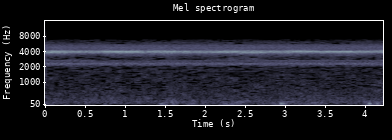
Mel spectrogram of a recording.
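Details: Crickets singing together in a calming nature soundscape, a continuous bright, high ringing tone layered over a quieter lower band, holding steady from start to finish with no other sounds.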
